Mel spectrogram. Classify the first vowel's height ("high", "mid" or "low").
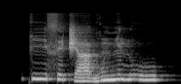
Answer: high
